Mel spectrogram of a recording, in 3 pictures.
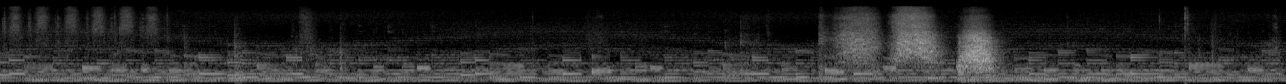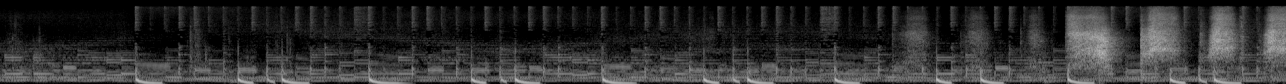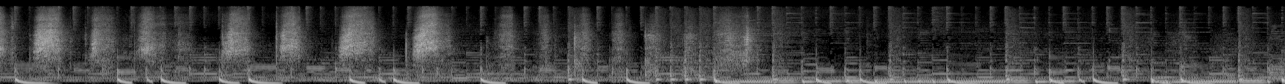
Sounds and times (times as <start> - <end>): Music: 0.0 - 38.5.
